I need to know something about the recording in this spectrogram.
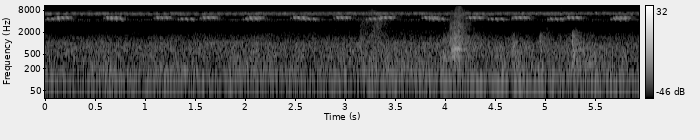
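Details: Outdoor crickets in cool weather giving high, clipped chirps in a quick, slightly uneven series, roughly two per second, above a steady high ringing tone. A brief sharp knock interrupts midway.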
